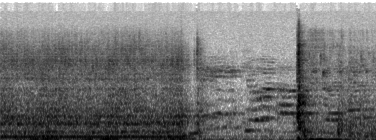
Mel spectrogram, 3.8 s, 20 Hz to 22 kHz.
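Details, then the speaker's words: Frigidaire FBD2400KW2A dishwasher (lower spray arm repair; soap not dissolving, loud noise): cycle started, low steady hum then soft hiss and trickle as water enters; normal fill, though water level later found lower than it should be. "so now we hear the water coming in okay so obviously the dishwasher is in a running uh phase now"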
